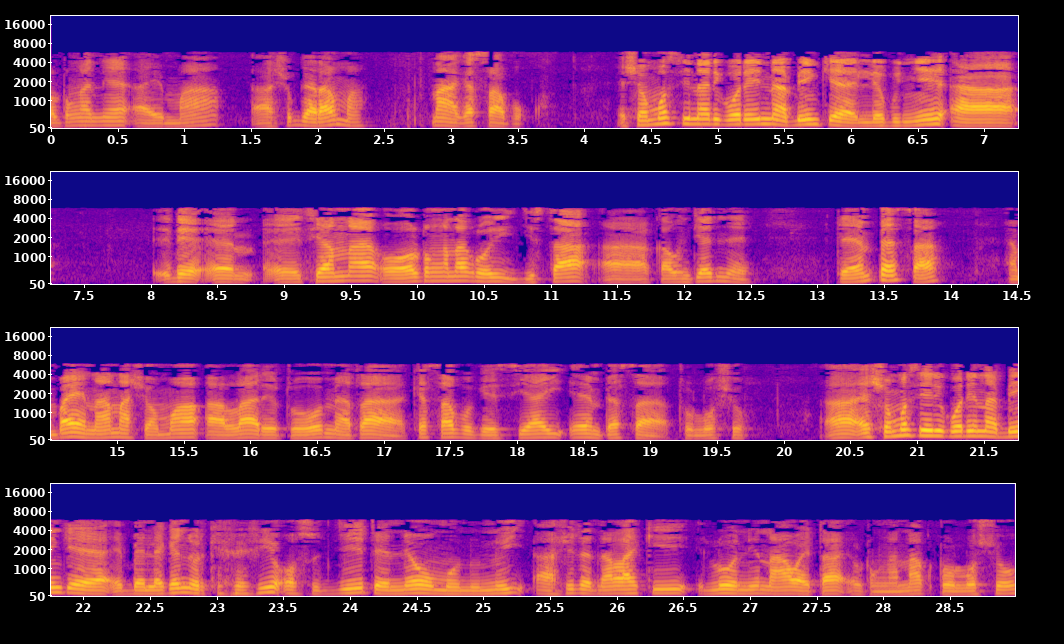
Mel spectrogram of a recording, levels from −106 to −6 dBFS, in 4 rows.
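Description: Throughout, nothing is heard above 5.8 kHz and the speech has a watery swirl that plain low-pass filtering lacks, likely MP3 compression at about 24 kbps.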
